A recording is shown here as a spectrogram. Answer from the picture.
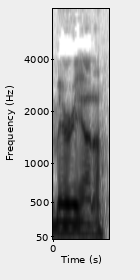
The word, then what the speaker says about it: Mariana: Is that how you pronounce it? – The Mariana.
